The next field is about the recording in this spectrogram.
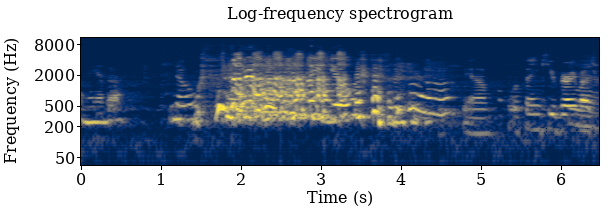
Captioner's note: laughter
